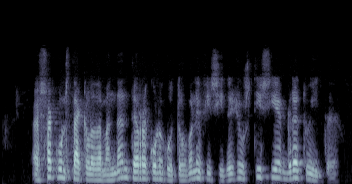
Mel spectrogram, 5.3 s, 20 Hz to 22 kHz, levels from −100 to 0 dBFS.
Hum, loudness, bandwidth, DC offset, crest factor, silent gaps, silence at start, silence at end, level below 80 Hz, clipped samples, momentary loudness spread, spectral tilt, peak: none; -32 LUFS; 7.4 kHz; under 0.1%; 20 dB; none; 0.5 s; 0.25 s; -76 dBFS; under 0.1%; 9 LU; -6 dB/octave; -12 dBFS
